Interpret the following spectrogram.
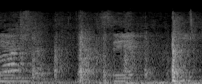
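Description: A voice counting in a dance routine, with a sharp hit just under a second in and a louder, sharper hit near the end.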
